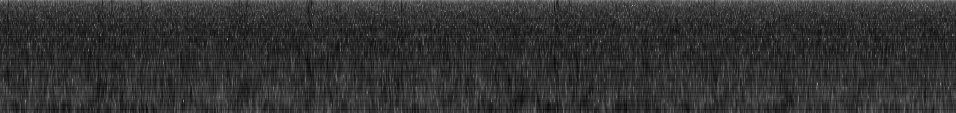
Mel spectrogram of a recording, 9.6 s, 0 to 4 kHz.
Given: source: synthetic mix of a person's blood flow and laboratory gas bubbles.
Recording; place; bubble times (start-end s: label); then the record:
Doppler ultrasound of blood flow; precordium
0.04-0.28 s: bubbles
0.37-0.50 s: bubbles
0.90-1.47 s: bubbles
1.51-2.07 s: bubbles
2.19-2.73 s: bubbles
2.94-3.46 s: bubbles
3.78-4.12 s: bubbles
4.22-4.27 s: bubbles
4.53-5.29 s: bubbles
5.37-5.92 s: bubbles
6.10-6.63 s: bubbles
7.08-7.50 s: bubbles
7.59-7.62 s: bubbles
7.71-8.01 s: bubbles
From the record:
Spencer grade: 3 (all of the cardiac periods contain showers or single bubble signals, but not dominating or overriding the cardiac motion signals); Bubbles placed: anywhere in the cardiac cycle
